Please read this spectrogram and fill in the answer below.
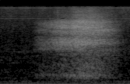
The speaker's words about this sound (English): I apologize. I was holding that sneeze in.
